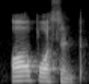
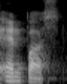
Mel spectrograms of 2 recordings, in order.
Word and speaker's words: en passant: Another move is called en passant, or it is pronounced as au passant, or in short we say en pass.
